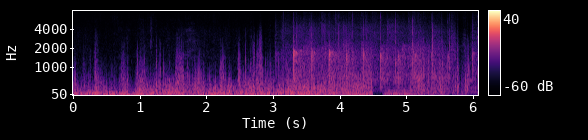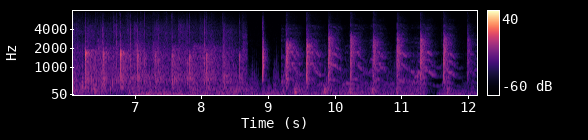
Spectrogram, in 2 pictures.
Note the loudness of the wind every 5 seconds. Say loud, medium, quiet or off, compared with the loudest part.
loud, medium, quiet.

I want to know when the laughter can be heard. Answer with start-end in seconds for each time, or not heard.
not heard.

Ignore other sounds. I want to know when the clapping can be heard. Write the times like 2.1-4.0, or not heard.
3.0-12.1.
